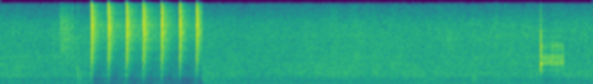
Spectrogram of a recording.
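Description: Gas range oven's electric igniter clicking rapidly as the oven knob is turned to light it: seven sharp clicks in about a second. A steady low hum runs underneath, and a single click comes near the end.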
